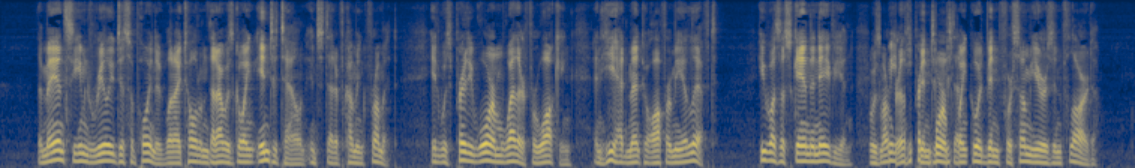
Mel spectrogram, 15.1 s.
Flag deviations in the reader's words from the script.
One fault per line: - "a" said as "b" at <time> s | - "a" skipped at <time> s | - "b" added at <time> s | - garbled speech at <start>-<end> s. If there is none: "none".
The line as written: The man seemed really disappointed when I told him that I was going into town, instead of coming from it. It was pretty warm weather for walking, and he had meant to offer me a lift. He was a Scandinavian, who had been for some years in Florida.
- garbled speech at 11.6-12.9 s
